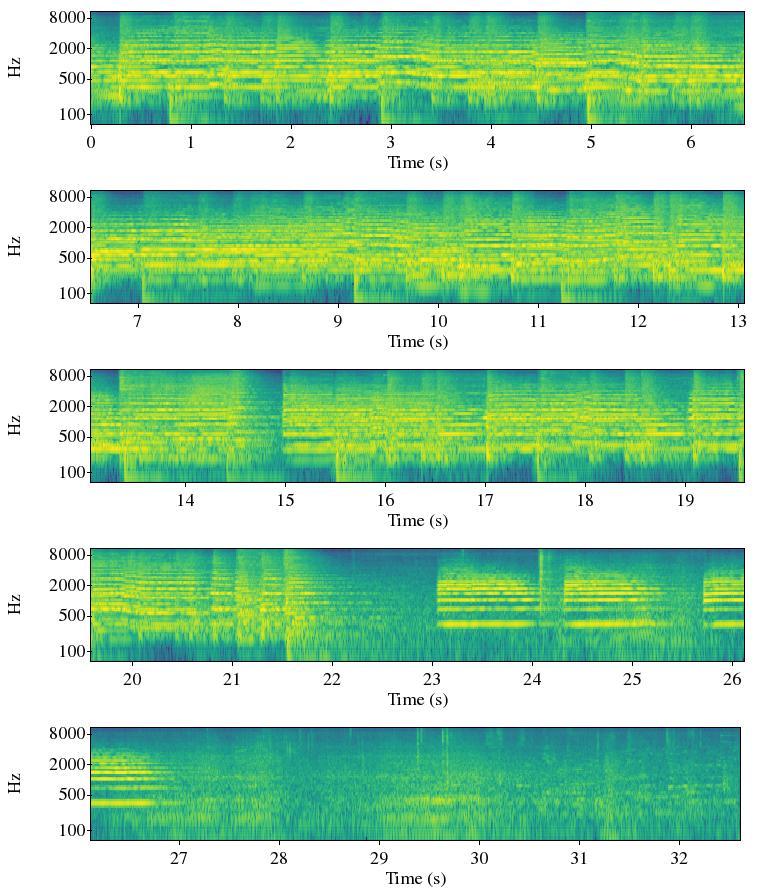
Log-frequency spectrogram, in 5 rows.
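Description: Brass band playing in the street, trumpets, trombones, tuba and saxophones over a steady bass drum beat about once a second; the music breaks off about 22 s in. Three held brass notes of the same pitch follow, each about a second long, then a low background murmur.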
